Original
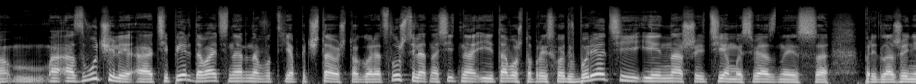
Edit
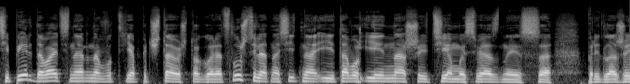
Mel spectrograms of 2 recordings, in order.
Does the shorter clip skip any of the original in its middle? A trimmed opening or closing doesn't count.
yes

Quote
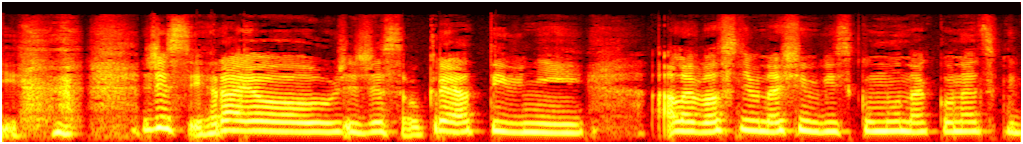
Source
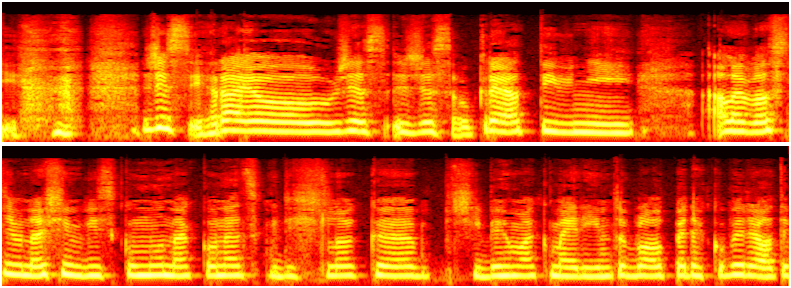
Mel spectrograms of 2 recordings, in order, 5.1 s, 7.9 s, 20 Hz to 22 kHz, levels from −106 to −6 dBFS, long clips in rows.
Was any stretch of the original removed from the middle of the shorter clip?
yes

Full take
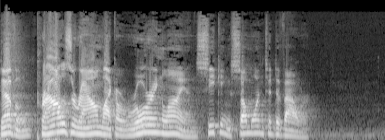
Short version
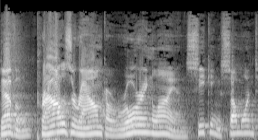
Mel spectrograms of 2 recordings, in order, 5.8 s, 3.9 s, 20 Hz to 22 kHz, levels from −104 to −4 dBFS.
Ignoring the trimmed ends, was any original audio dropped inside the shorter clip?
yes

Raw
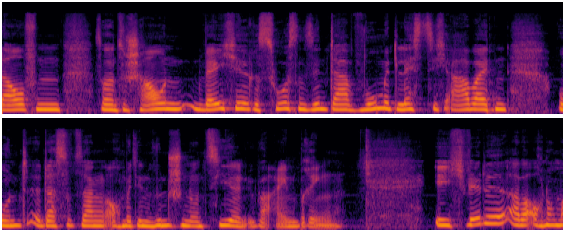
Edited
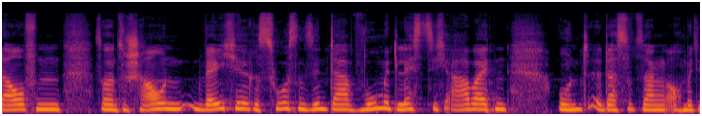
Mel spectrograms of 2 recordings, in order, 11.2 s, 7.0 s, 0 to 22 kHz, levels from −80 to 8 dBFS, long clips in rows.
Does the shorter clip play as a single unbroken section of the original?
yes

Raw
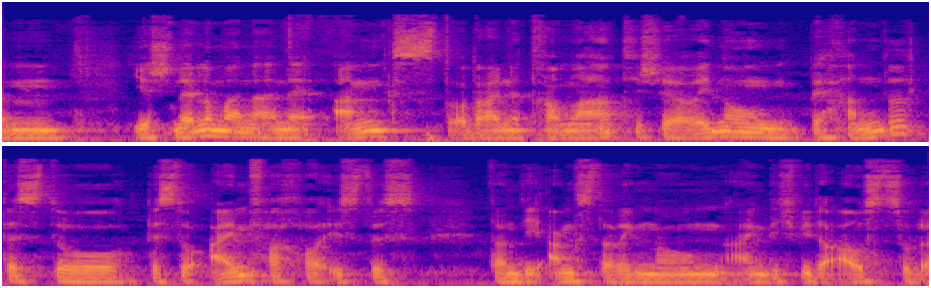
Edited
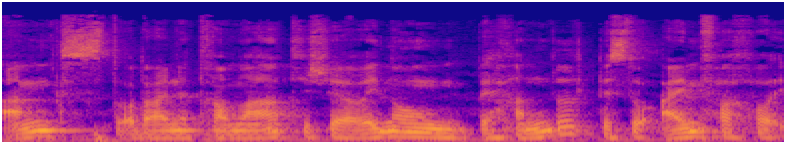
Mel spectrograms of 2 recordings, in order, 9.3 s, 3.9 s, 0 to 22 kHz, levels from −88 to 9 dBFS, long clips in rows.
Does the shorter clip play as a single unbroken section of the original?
no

